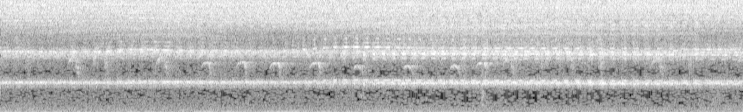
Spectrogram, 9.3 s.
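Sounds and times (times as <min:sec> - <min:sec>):
evening cicadas droning: 0:00.0 - 0:09.2.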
